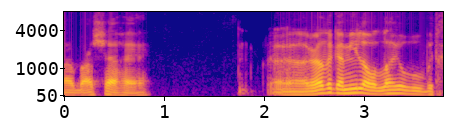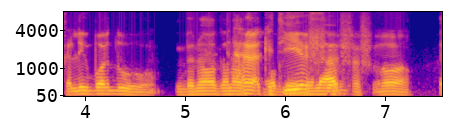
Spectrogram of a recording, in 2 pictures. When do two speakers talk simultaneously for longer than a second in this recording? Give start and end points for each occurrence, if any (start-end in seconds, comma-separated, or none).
5.4-6.6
